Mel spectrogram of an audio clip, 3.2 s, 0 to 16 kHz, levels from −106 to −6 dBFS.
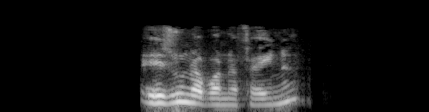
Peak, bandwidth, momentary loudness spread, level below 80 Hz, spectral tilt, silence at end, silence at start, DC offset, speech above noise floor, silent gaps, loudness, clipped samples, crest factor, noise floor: -12 dBFS; 7.4 kHz; 14 LU; -68 dBFS; -6 dB/octave; 1 s; 1.05 s; under 0.1%; over 62 dB; none; -28 LUFS; under 0.1%; 20 dB; under -90 dBFS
